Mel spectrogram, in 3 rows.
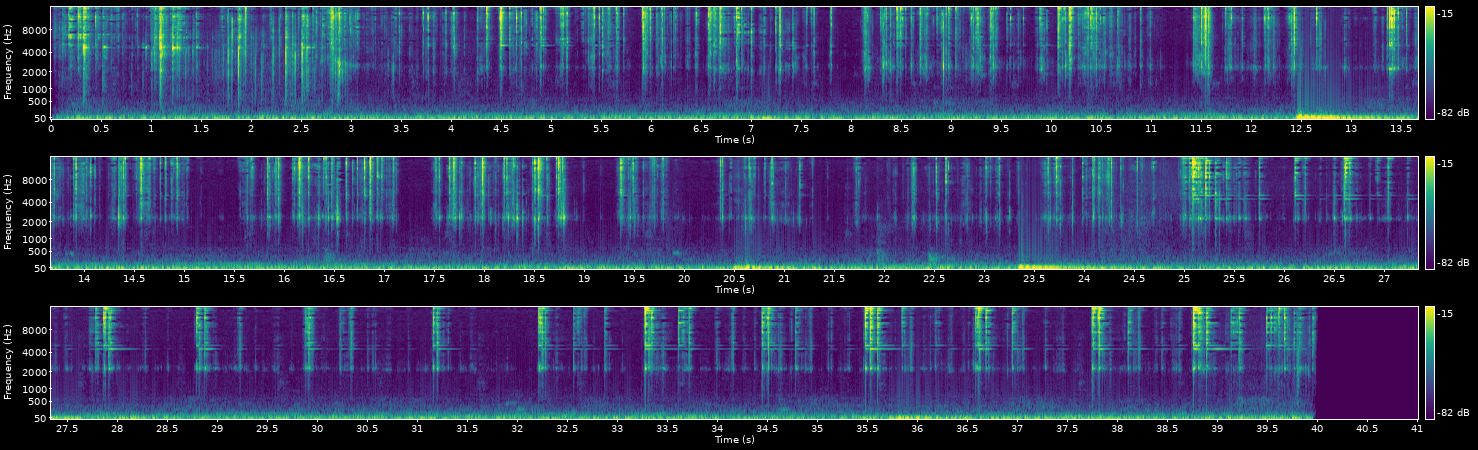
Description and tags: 6-License plate
License, metal, plate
